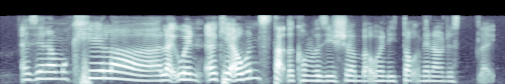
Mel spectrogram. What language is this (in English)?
English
